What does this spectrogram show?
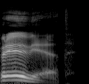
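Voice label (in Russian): "Привет", Russian; Маккри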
